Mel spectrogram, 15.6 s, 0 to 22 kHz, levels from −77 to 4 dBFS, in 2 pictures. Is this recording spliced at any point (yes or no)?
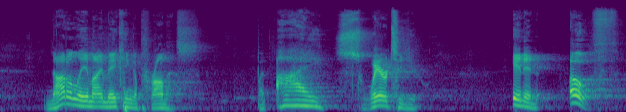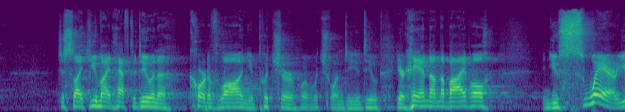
no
